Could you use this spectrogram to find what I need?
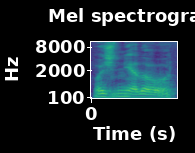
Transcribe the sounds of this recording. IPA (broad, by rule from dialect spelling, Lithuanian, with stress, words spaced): ʋɐʒʲɪˈnʲeːdɐʋoː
